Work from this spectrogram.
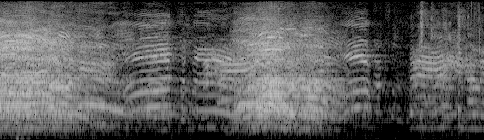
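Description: A large crowd at an outdoor religious gathering shouts takbir together in long swelling waves of massed voices, loud and reverberant, rising and falling several times.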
